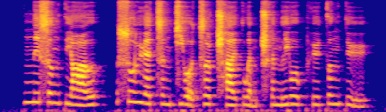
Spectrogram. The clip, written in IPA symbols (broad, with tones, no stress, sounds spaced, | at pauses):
n̪ i˦ s ɤ˦ ŋ t̪ j ɑ˨˦ ʊ̯ | s u˦ l ɥ ɛ˨˦ t͡s ə˨˦ n t͡ɕ j o̰˨˩ ʊ̯ t͡s ɤ˨˦ ʈ͡ʂʰ a˨˦ ɪ̯ t̪ w ə̰˨˩ n ʈ͡ʂʰ ə˨˦ n l j o˥˨ ʊ̯ pʰ y˨˦ t̪ ɤ˦ ŋ t̪ y̰˨˩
